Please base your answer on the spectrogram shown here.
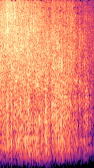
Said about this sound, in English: I'm using my trunk to give myself a shower, said El Elefante,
